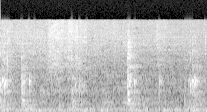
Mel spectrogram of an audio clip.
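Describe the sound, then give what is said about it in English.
Grated ginger is stirred into a sizzling pan of softening onions. A faint, steady fry hiss runs under a few sharper scraping stirring strokes, and no one speaks. “Next, I'm going to add some grated ginger.”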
